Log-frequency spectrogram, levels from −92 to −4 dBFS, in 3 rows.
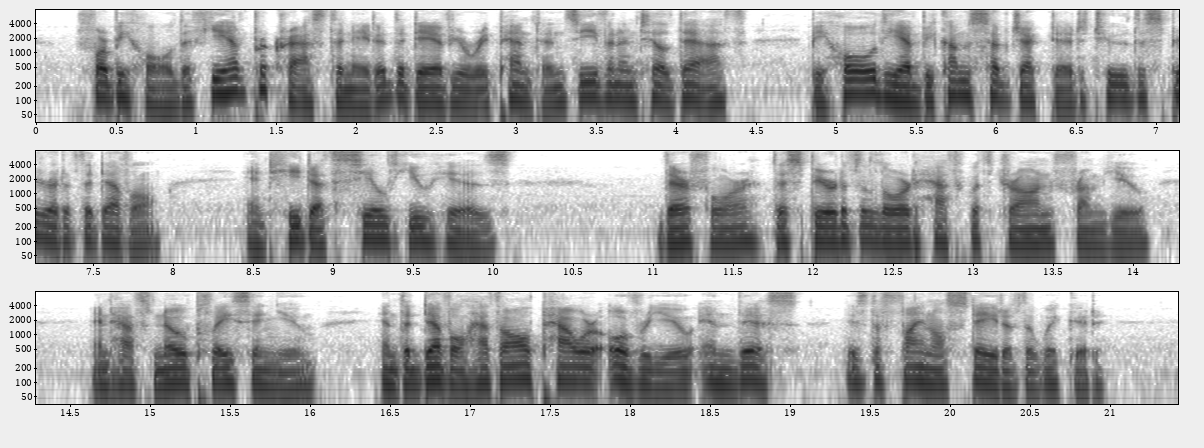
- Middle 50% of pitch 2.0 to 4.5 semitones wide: Yes, average, 3.5 semitones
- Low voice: Yes, very low, 95 Hz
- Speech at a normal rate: Yes, average, 180 wpm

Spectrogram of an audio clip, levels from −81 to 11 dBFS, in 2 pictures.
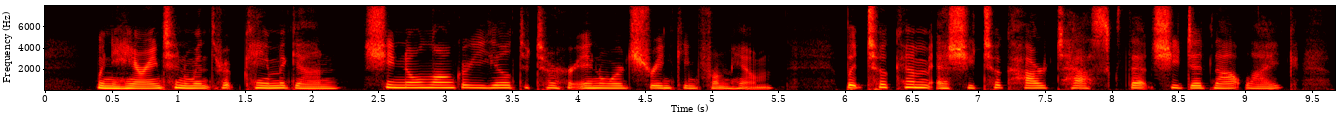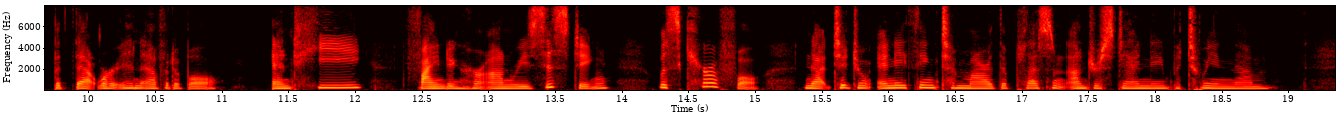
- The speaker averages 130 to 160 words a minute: Yes, average, 155 wpm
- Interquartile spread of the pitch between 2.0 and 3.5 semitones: Yes, average, 2.9 semitones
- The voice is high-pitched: Yes, high, 215 Hz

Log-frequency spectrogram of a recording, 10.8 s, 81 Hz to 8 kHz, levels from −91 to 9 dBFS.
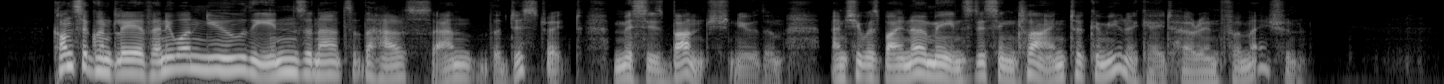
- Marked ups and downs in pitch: Yes, wide, 6.2 semitones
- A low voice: Yes, low, 125 Hz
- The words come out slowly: No, average, 160 wpm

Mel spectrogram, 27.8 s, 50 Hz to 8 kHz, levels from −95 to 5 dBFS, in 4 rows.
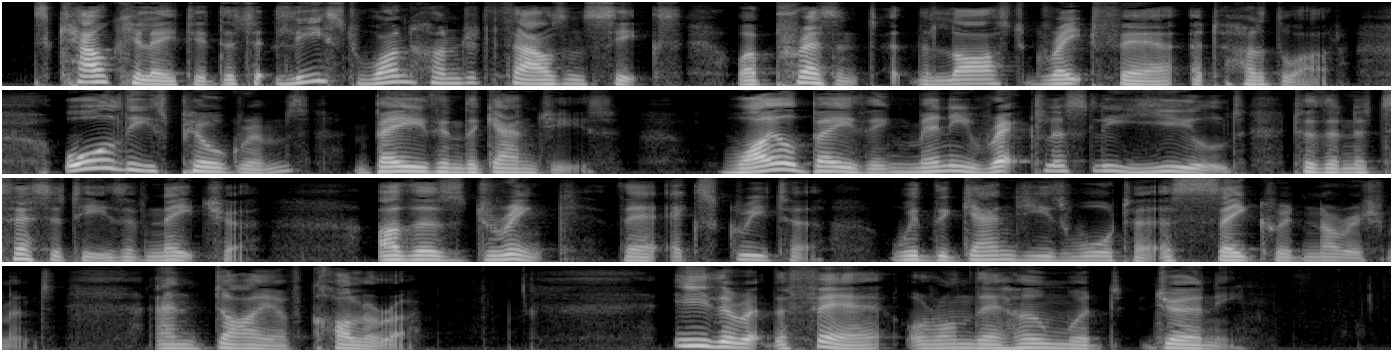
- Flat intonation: No, average, 3.7 semitones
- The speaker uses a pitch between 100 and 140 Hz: Yes, low, 135 Hz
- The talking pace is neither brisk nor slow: No, slow, 130 wpm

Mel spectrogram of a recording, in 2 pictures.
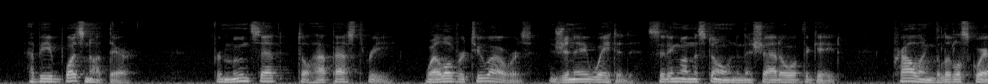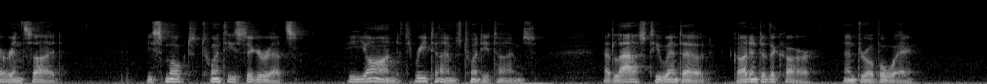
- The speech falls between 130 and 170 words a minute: Yes, average, 160 wpm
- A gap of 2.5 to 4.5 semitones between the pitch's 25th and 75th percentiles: Yes, average, 3.7 semitones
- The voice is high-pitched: No, low, 110 Hz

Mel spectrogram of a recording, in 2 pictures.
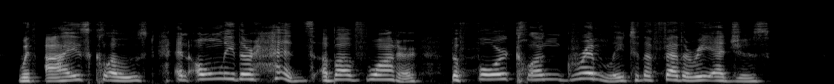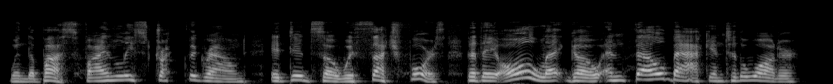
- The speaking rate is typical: Yes, average, 150 wpm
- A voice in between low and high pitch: Yes, medium, 180 Hz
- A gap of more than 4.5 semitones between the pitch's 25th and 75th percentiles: Yes, wide, 5.4 semitones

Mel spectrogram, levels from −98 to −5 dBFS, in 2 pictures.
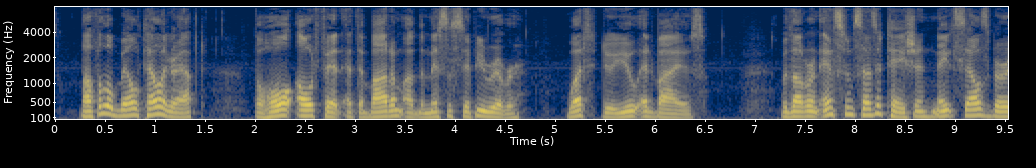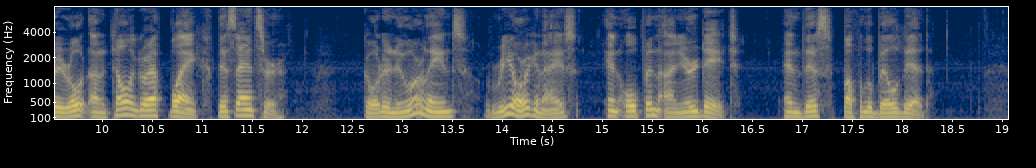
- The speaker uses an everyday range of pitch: Yes, average, 4.0 semitones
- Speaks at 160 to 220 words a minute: No, average, 140 wpm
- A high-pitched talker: No, low, 130 Hz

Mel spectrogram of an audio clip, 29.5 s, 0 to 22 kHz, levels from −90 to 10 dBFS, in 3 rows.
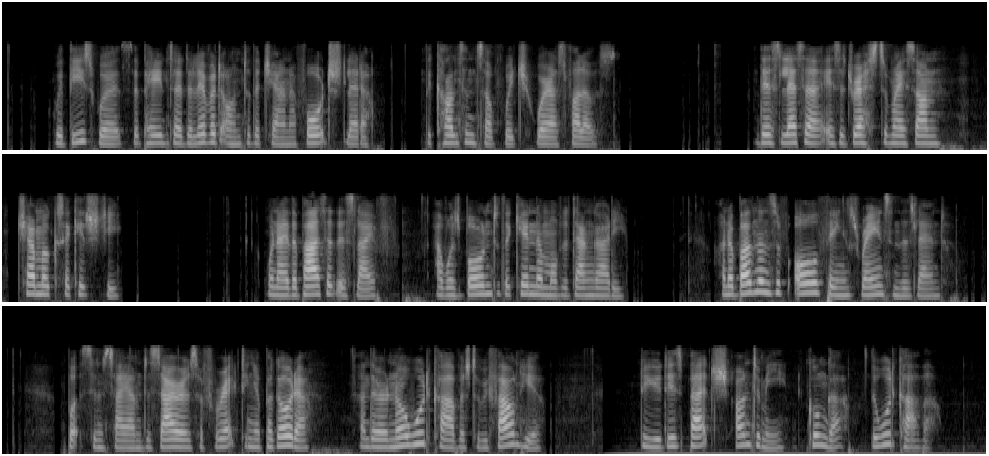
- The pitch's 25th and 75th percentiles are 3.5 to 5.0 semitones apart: No, average, 2.9 semitones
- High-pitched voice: Yes, high, 210 Hz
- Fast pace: No, average, 160 wpm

